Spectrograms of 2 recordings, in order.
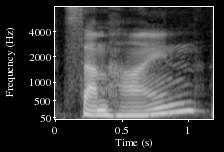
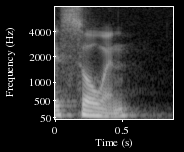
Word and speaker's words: Samhain: Like this, I would say Samhain, but they say Samhain.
